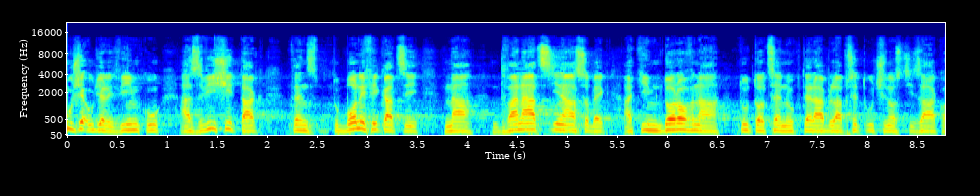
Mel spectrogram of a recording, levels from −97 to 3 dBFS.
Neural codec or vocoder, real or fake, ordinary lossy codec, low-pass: none; real; AAC, 48 kbps; 14.4 kHz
